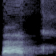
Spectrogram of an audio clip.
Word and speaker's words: Bach: Edward Park actually different people pronounce it in different ways it can be called back but I'm used to saying it dr. Edward back so here is he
